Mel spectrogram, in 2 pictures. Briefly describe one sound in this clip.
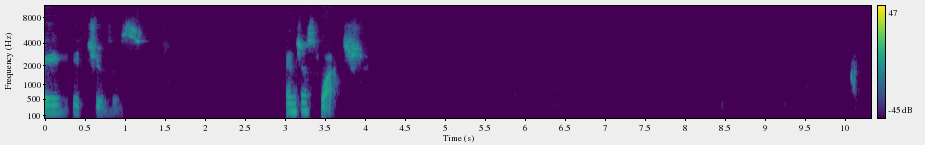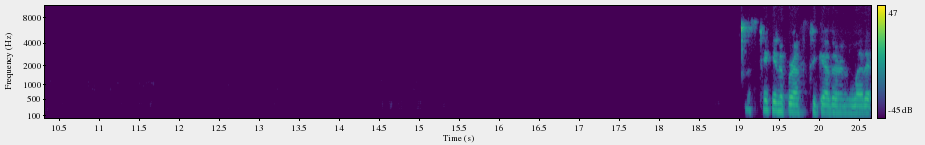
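A woman speaks calmly and slowly, close to a microphone, with long pauses.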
